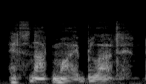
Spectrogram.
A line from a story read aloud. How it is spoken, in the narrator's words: Dusander muttered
